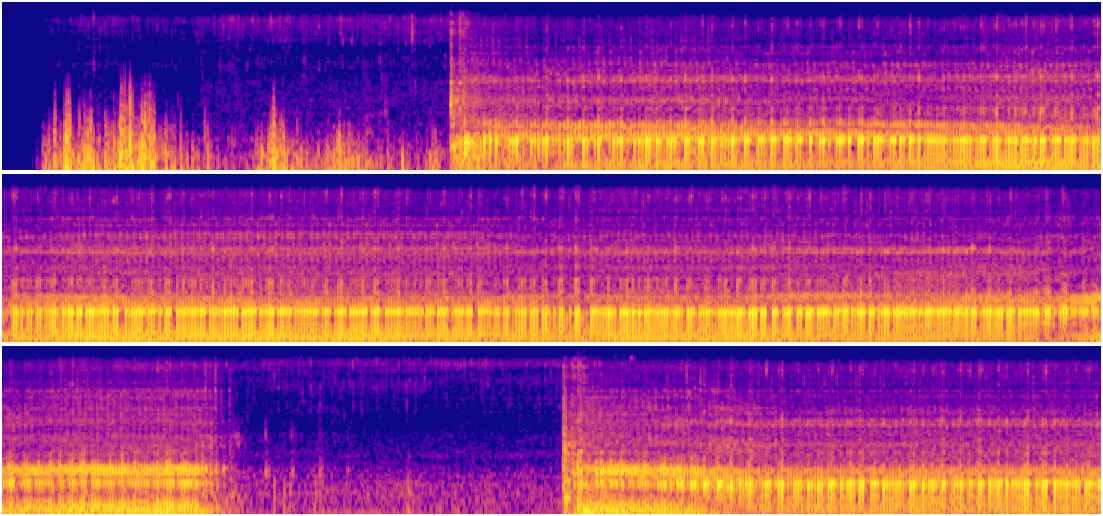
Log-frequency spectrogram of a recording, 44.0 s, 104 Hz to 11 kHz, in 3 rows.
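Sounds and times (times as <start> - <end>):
small engine running unevenly: 6.0 - 32.6, 36.8 - 43.9.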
